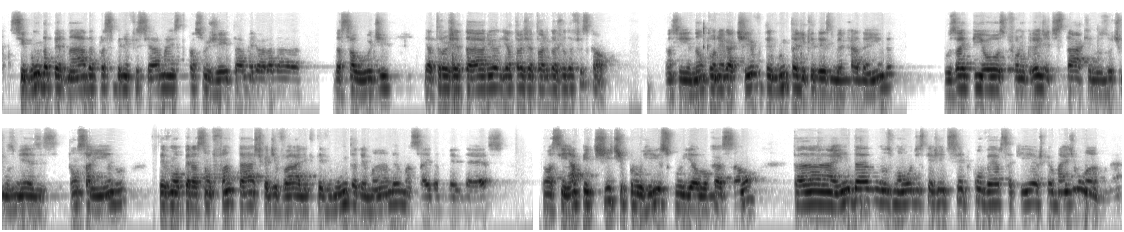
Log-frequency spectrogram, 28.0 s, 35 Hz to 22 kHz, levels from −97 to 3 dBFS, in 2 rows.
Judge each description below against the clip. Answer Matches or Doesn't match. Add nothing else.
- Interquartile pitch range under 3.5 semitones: Doesn't match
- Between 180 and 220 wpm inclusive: Matches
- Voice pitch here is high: Doesn't match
